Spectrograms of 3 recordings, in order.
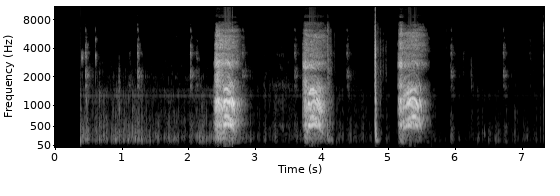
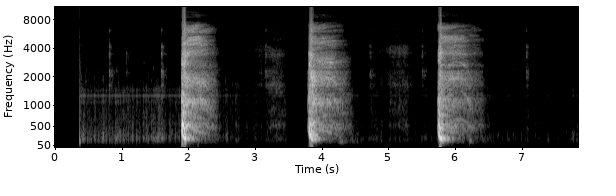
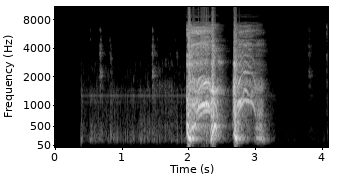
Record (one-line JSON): {"exhalation_length": "7.3 s", "exhalation_amplitude": 32768, "exhalation_signal_mean_std_ratio": 0.31, "three_cough_length": "7.9 s", "three_cough_amplitude": 32768, "three_cough_signal_mean_std_ratio": 0.25, "cough_length": "4.1 s", "cough_amplitude": 32768, "cough_signal_mean_std_ratio": 0.37, "survey_phase": "beta (2021-08-13 to 2022-03-07)", "age": "65+", "gender": "Male", "wearing_mask": "No", "symptom_none": true, "smoker_status": "Never smoked", "respiratory_condition_asthma": false, "respiratory_condition_other": false, "recruitment_source": "REACT", "submission_delay": "1 day", "covid_test_result": "Negative", "covid_test_method": "RT-qPCR"}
